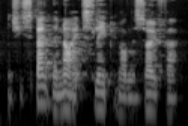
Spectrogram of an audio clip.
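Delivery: plain reading voice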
